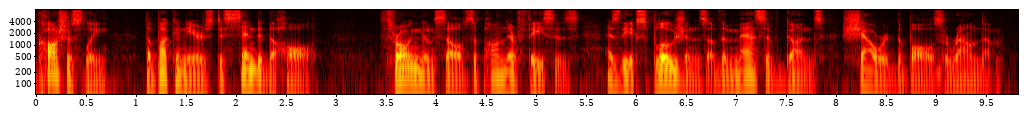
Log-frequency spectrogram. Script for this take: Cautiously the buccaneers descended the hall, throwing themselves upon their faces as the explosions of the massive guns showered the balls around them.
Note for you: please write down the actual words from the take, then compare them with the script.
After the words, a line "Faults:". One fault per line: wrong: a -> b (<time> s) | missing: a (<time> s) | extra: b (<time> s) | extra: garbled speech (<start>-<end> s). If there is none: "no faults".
Cautiously the buccaneers descended the hall, throwing themselves upon their faces as the explosions of the massive guns showered the balls around them.
Faults:
no faults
